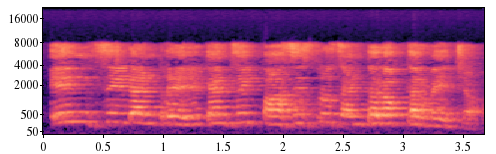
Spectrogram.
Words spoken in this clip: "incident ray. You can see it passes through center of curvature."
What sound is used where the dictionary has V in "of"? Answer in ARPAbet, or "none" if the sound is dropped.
P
